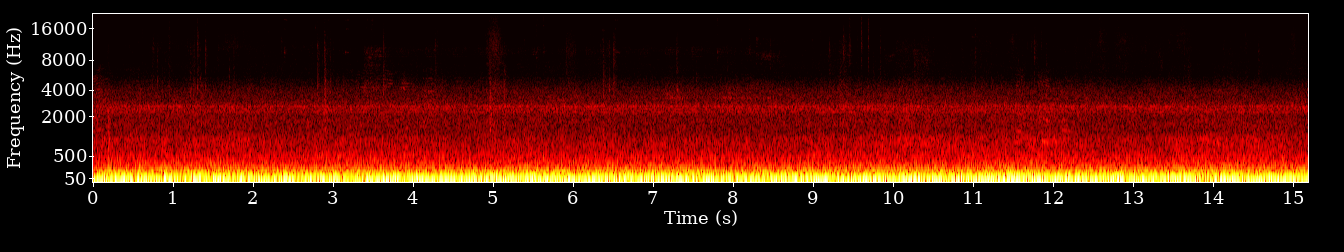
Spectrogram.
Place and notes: Taiwan High Speed Rail, from Taichung Station To Chiayi, Binaural recordings, Zoom H4n+ Soundman OKM II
